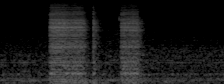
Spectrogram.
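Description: Near silence: room tone, with two faint brief hisses, one about half a second in and one just after a second in.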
